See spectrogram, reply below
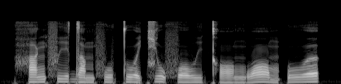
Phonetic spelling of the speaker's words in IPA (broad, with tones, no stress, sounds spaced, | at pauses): h a˧˥ ŋ f i˧ d a˧ m f u˧ t̪ u˧˩ ə̯ t͡ɕ u˥˨ f o˧ ʋ i˧˩ kʰ ɔː˩ ŋ ʋ ɔː˥˨ m ʔ u˧˥ ə̯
